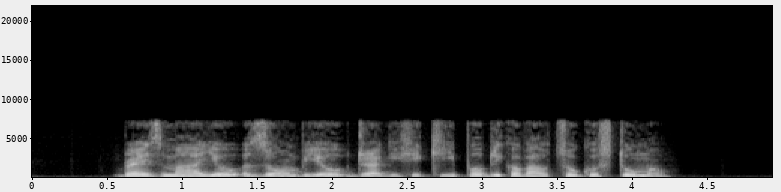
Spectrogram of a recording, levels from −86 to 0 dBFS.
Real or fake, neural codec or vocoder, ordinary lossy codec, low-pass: fake; codec, 16 kHz, 0.4 kbps, LongCat-Audio-Codec; none; 7.2 kHz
